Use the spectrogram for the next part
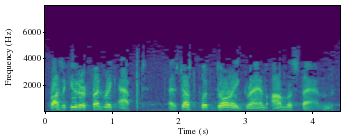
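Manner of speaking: ordinary talk, nothing marked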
